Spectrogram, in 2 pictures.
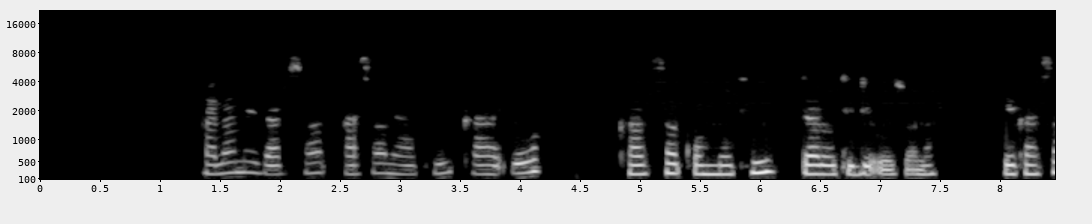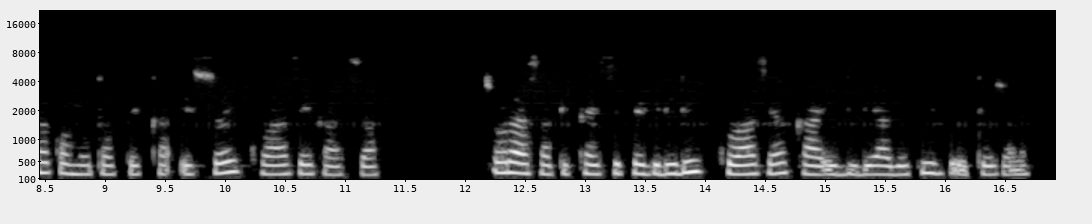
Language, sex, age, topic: Gamo, female, 25-35, government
